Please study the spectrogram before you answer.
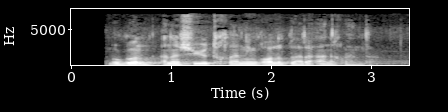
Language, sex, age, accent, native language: Uzbek, male, 25-34, Jizzax, Uzbek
